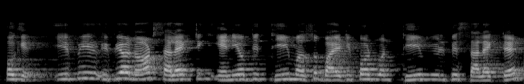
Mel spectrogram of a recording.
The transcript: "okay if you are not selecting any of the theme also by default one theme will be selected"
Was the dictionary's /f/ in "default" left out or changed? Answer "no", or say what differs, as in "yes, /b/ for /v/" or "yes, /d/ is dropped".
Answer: yes, /p/ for /f/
